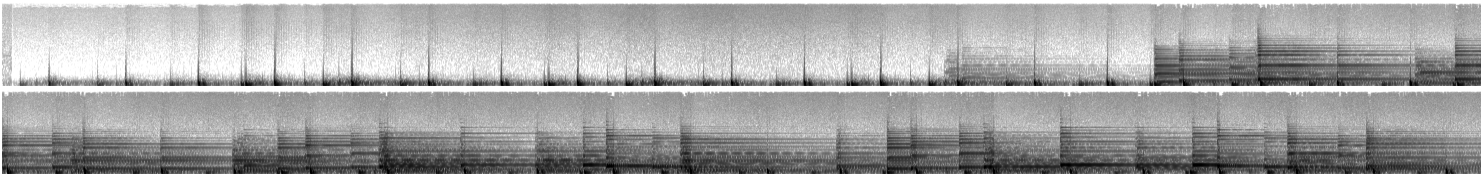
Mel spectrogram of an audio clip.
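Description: A heartbeat recording: a steady heartbeat thumps in low, rapid pulses, alone at first; about a third of the way in, sustained melodic tones rise over the continuing beat.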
